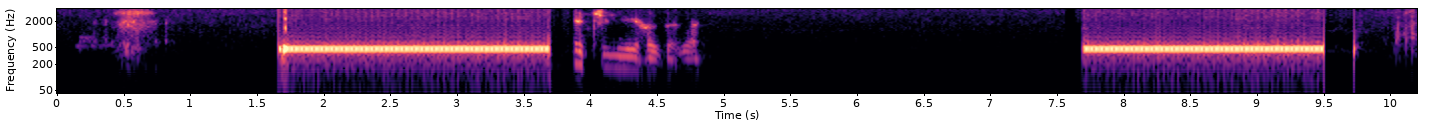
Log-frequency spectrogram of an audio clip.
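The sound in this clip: Steady telephone hold tone on a bank customer call while it is transferred to quality control: two long, even beeps of about two seconds each, separated by a gap with a brief scratchy sound.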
